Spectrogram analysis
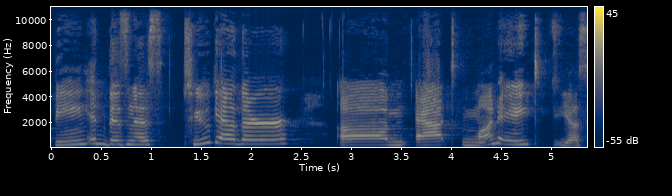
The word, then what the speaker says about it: Monat: in business together at money yes it's pronounced money and we decided we're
